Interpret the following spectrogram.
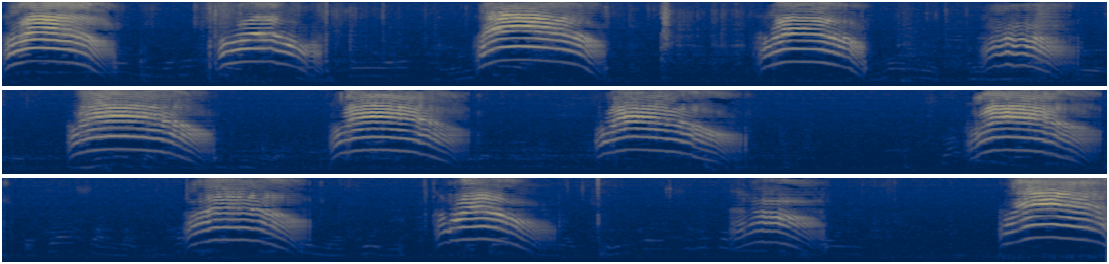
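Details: Young kitten named Tsubomi, eyes just beginning to open, late May: a steady run of high, arched mews, each rising then falling, repeated roughly every second or so with short silent gaps between.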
